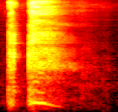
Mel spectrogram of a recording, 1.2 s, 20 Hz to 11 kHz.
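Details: Person with hiccups for about 20 minutes: a short harsh burst followed by a longer rasping throat-clear.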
